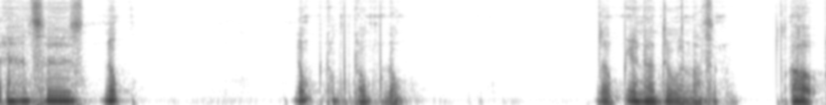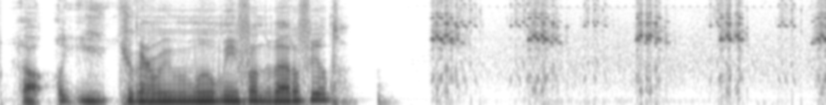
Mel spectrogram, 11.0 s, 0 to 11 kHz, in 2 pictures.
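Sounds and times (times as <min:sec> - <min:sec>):
speech: 0:00.0 - 0:01.0, 0:02.0 - 0:02.8, 0:04.0 - 0:07.9
crickets chirping: 0:08.4 - 0:11.0.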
